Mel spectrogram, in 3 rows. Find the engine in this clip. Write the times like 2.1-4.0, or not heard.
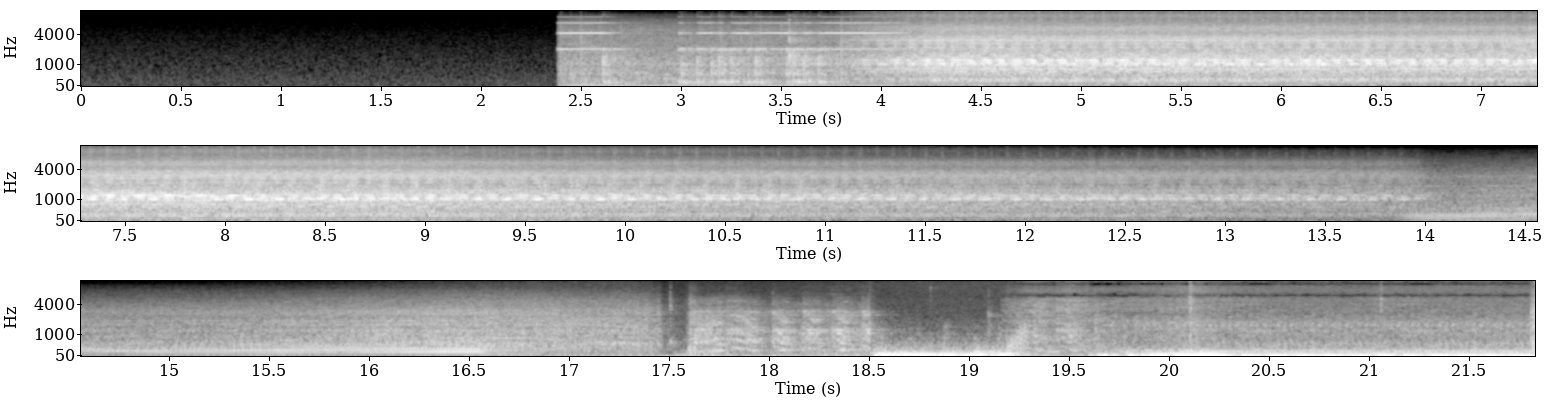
3.8-21.7.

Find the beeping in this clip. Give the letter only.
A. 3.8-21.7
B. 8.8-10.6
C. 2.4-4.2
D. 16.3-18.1
C.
